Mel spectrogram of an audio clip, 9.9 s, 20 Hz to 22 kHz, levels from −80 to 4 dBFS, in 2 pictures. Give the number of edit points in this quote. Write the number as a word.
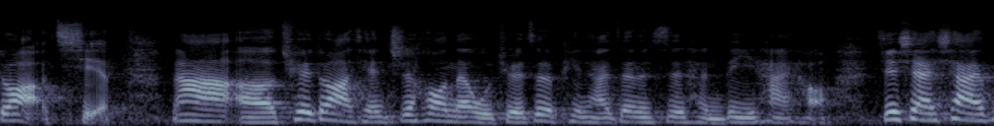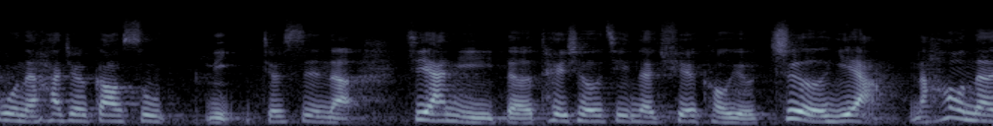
zero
